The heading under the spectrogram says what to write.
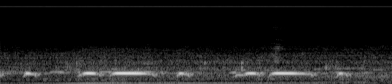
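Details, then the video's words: A dove sings low, soft hooting coos in a repeating phrase, a short note followed by longer drawn-out ones, with quiet background hum. "Singing Dove"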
